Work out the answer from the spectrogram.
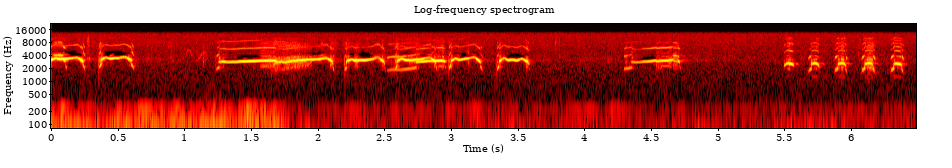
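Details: Ospreys at Charlo, Montana, filmed by a live nest cam on 19 August 2023 at 16:05: a clear series of loud, piercing whistled chirps and longer rising whistles, ending in four rapid sharp chip notes; faint low hum beneath.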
